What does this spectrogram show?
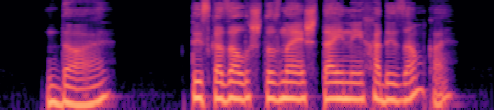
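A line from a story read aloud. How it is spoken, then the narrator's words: Slow speech, cat. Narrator (Russian): Кот медленно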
